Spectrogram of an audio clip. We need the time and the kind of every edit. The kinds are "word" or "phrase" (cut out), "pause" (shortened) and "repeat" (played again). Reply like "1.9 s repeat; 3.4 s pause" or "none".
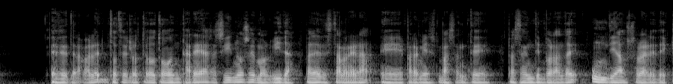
3.0 s pause; 5.0 s pause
